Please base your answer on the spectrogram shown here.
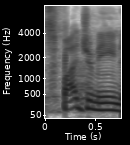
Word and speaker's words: spodumene: Okay, so the next two are minerals, spodumene, which you wouldn't even know how to pronounce it, but spodumene it's called, and petalite.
